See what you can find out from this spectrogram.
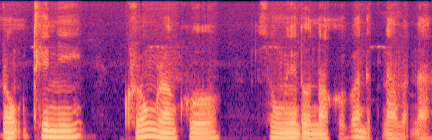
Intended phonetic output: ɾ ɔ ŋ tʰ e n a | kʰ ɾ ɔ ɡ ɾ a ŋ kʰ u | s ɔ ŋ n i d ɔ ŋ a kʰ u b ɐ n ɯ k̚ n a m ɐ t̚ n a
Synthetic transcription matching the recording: ɾ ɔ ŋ tʰ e n i | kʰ ɾ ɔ ŋ ɾ a ŋ kʰ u | s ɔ ŋ n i d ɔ n a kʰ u b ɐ n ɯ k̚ n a m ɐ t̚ n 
